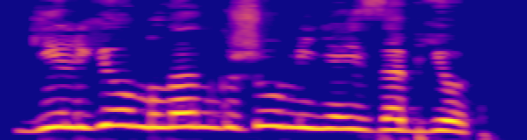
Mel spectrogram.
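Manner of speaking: ordinary delivery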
